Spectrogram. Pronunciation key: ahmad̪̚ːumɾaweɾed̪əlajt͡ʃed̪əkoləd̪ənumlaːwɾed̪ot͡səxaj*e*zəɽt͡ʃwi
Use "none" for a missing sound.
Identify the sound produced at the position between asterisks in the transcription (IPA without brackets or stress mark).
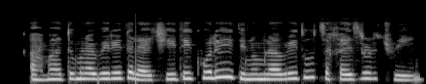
e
